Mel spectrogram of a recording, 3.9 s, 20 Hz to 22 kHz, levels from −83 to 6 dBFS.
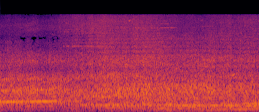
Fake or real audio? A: real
